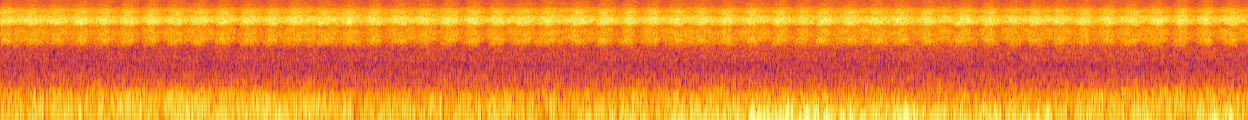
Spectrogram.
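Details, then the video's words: Summer cicada chorus, a loud shrill hissing drone that pulses quickly and evenly, never pausing, with a soft low-frequency murmur underneath. "CICADA SOUNDS - Sound Effect of Cicadas in Summer Sounds of Cicada (Chicharra, Campanero)"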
